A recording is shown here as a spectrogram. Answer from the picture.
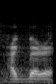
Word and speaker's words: Agbere: Agbere, is that the Agbere. correct pronunciation? Agbere.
